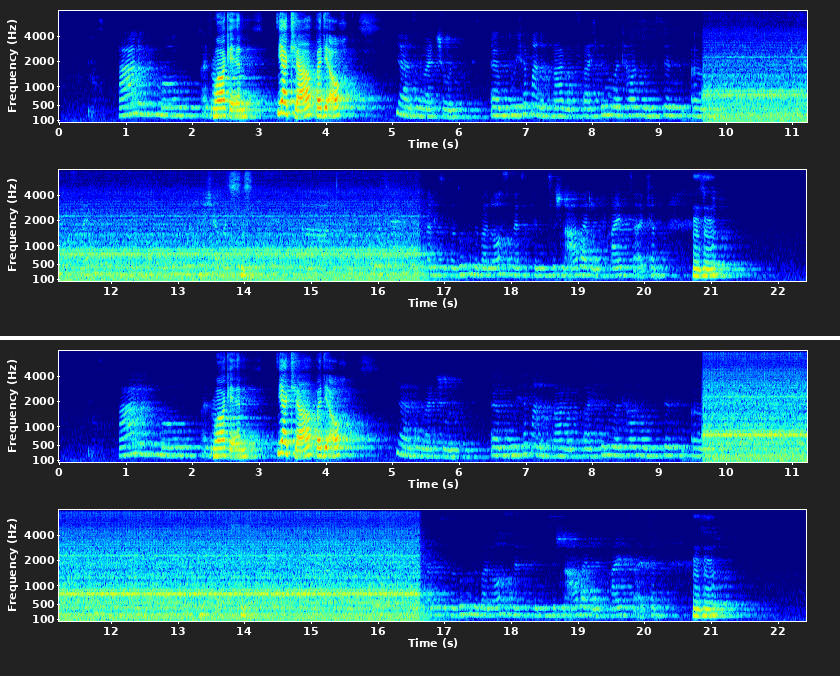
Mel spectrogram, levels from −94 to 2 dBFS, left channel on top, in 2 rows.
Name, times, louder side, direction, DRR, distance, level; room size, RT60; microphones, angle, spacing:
voice 1, 0.9-2.8 5.0-6.0 6.5-10.0 10.9-21.1, left 2 dB, 85° left, 2 dB, 2.9 m, -45 dB
voice 2, 2.3-2.8 3.3-4.3 13.9-14.0 20.7-21.1, left 3 dB, 30° left, 11 dB, 1.2 m, -25 dB
sound 1, 9.6-16.7, right 4 dB, 60° right, 1.3 m, -37 dB
30.0 x 25.5 x 6.9 m, 1.2 s
head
